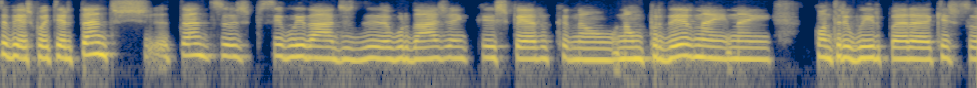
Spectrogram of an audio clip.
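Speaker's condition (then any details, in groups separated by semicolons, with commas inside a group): No condition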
